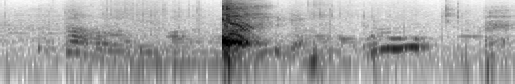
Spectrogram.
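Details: Person eating very spicy stir-fried beef tripe while being talked to: brief voice, then one sharp explosive cough and throat-clearing, cough after choking on food.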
